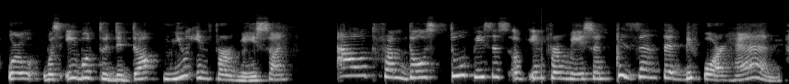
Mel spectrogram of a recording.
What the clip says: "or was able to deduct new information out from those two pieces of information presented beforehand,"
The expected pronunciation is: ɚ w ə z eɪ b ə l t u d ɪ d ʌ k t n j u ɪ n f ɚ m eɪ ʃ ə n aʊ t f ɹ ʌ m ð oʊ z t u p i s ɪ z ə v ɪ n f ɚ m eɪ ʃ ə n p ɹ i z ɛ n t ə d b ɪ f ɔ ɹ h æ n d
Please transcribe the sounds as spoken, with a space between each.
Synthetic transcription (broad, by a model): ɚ w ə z eɪ b ə l t u d ɪ d ʌ k t n j u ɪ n f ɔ m eɪ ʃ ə n aʊ t f ɹ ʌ m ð oʊ s t u p i s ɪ s ə v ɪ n f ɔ m eɪ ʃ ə n p ɹ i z ɛ n t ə d b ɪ f ɔ ɹ h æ n d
